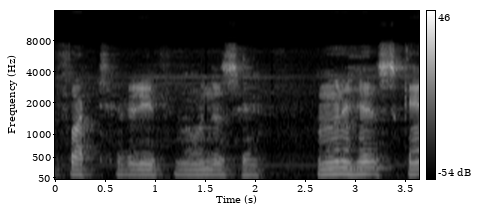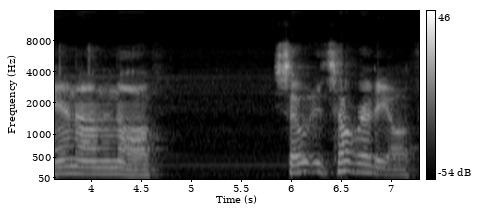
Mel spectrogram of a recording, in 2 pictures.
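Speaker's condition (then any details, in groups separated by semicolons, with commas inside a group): Neurological disease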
